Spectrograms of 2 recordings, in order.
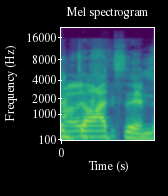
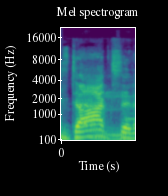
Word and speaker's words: dachshund: __ ] hot dogs it's not a Datsun it's a dachshund I've just never seen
